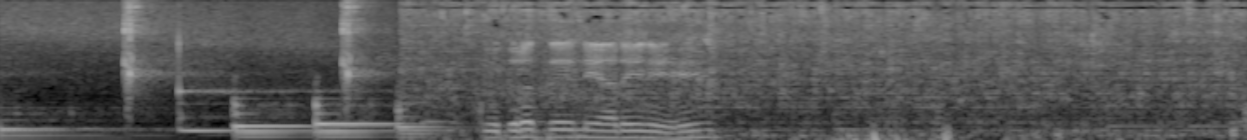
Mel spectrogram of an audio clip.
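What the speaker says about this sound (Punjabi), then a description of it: "ਪਾਣੀ ਕਿਸੇ ਨੂੰ ਨੀ ਪਤਾ ਕਿੱਧਰੋਂ ਆ ਰਿਹਾ" Water flows and drips beside the Chambal River at Garadia Mahadev near Kota. Tonal calls sound in the first seconds, then a broad, steady wash of water continues, and voices talk over it.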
